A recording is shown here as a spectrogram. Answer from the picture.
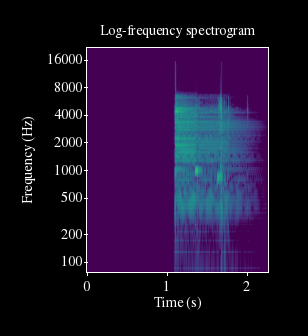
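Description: Silence, then about a second in a bright chime sound effect: two struck notes, the second lower, like a ding-dong, ringing and fading out.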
